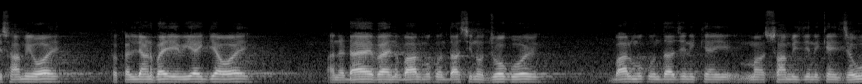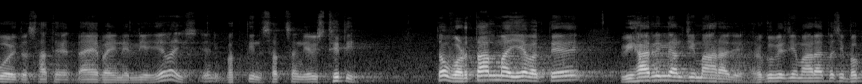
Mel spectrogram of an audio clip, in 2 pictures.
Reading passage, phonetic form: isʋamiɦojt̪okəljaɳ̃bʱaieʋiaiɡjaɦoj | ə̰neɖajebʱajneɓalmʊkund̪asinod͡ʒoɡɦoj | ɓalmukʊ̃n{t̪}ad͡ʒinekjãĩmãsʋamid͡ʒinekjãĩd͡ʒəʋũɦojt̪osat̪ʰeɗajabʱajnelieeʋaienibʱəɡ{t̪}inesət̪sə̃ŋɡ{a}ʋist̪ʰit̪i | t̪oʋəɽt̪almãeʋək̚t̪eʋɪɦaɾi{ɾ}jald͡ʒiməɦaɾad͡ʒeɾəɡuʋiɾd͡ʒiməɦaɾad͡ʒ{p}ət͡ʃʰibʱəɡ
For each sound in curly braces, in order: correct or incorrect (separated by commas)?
incorrect, correct, incorrect, incorrect, correct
